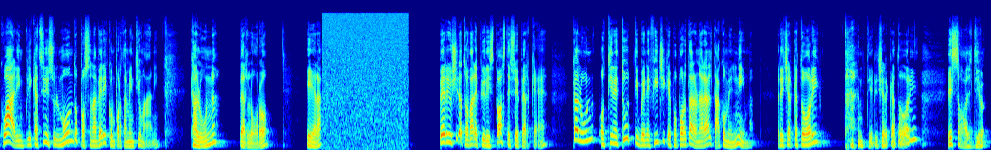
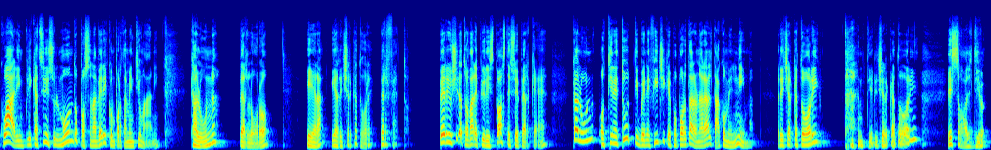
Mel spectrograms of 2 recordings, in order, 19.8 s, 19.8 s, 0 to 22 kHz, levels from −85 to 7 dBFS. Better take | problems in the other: second | audio cutting out; filled with static; at 6.5 s for 1.5 s

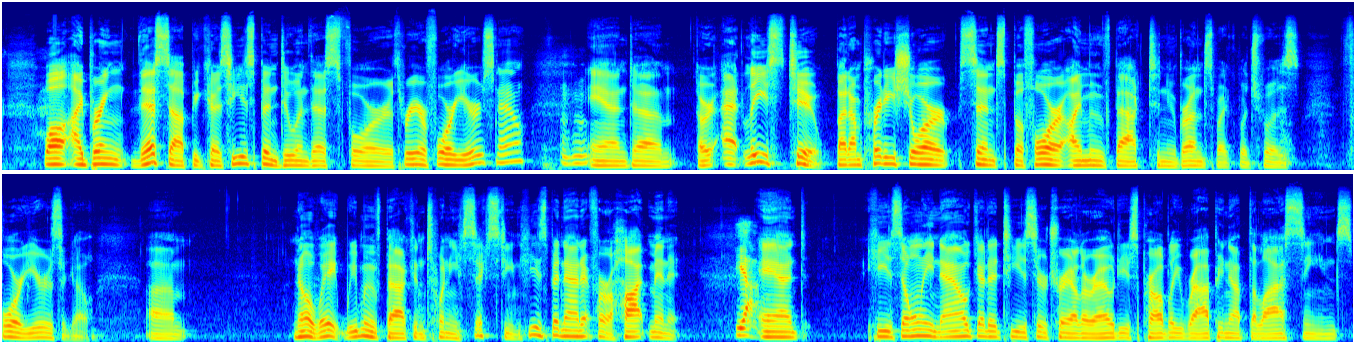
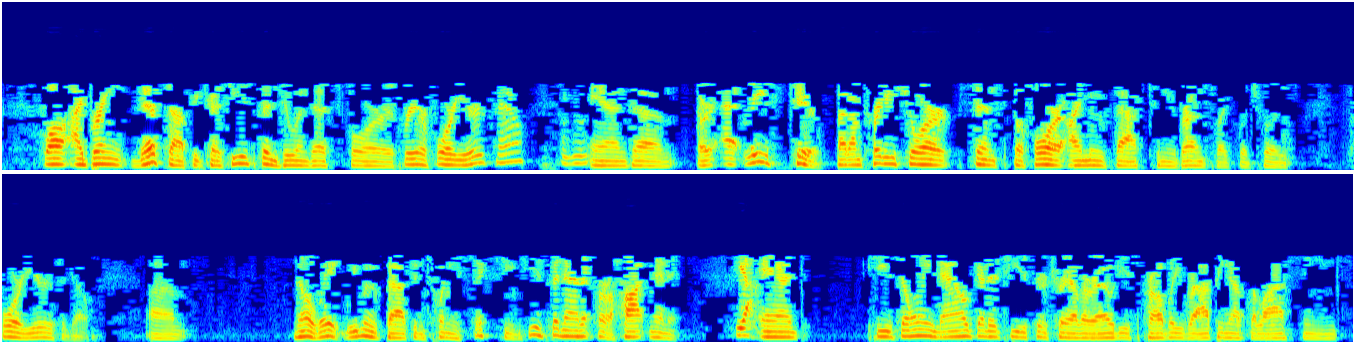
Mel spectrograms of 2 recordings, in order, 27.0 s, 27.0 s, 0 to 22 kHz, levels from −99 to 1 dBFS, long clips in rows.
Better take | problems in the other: first | garbled, watery; badly; nothing above 3 kHz

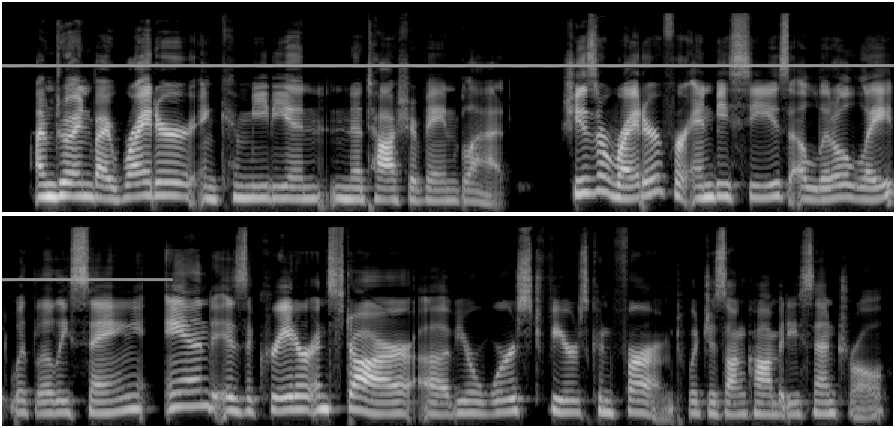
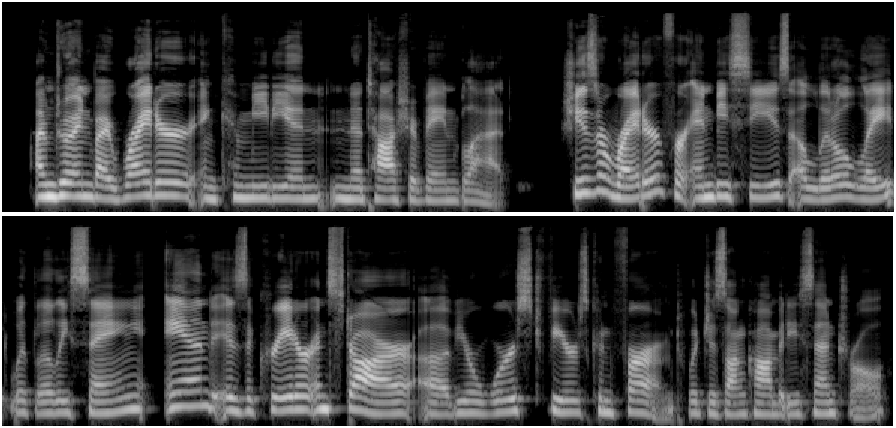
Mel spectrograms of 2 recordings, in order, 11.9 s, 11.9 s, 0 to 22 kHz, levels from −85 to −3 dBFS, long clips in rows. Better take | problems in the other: second | high-pitched whine; loud; until 7 s; 7 kHz, 5 dB below the speech

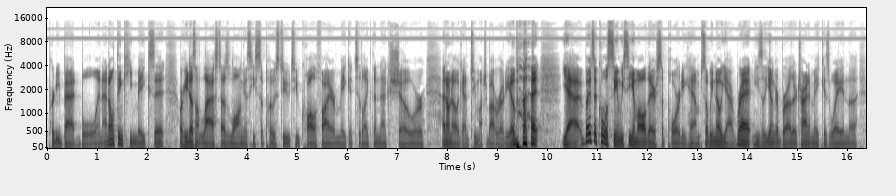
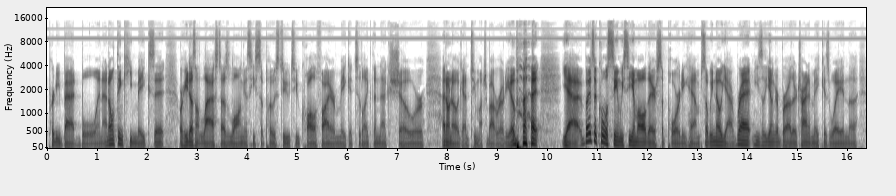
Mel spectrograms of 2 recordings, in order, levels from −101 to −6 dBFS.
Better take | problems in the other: neither | high-pitched whine; faint; throughout; 9 kHz, 25 dB below the speech; the same in both

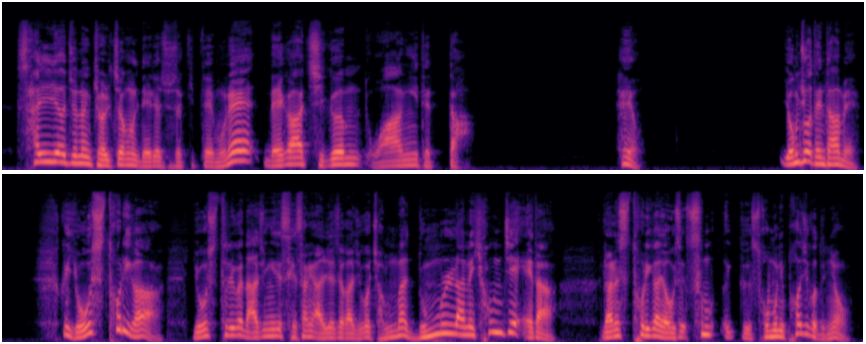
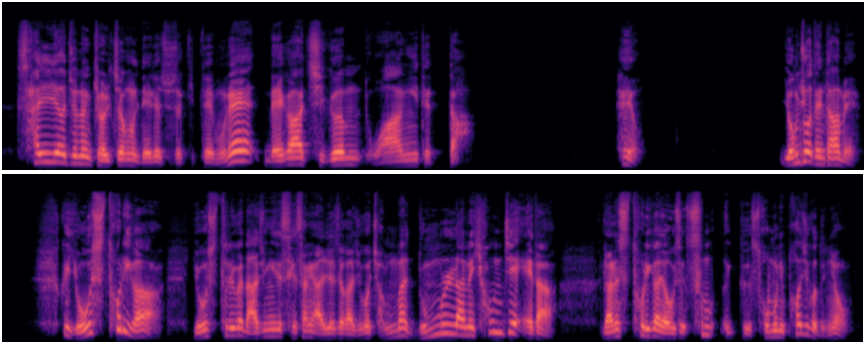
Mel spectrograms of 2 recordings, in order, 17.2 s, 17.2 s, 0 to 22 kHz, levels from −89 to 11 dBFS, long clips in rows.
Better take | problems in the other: first | thin; somewhat; fading below 300 Hz

